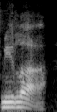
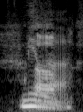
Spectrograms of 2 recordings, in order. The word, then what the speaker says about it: Miele: our listeners tweet out us saying it's not M it's Mila Mila Mila the German uh high-end cooking appliance company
